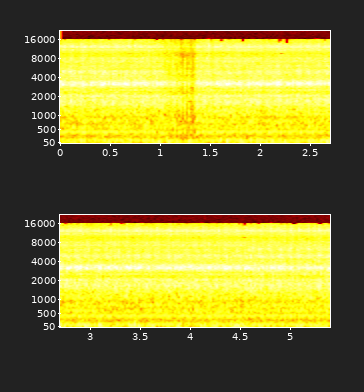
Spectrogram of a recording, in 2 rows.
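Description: A 12 V DC diaphragm sprayer pump with an RS775 motor, running steadily with a constant whine. It is wired straight to the battery to test whether the pump itself is to blame for the sprayer's weak spray. The sound dips briefly about a second in.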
